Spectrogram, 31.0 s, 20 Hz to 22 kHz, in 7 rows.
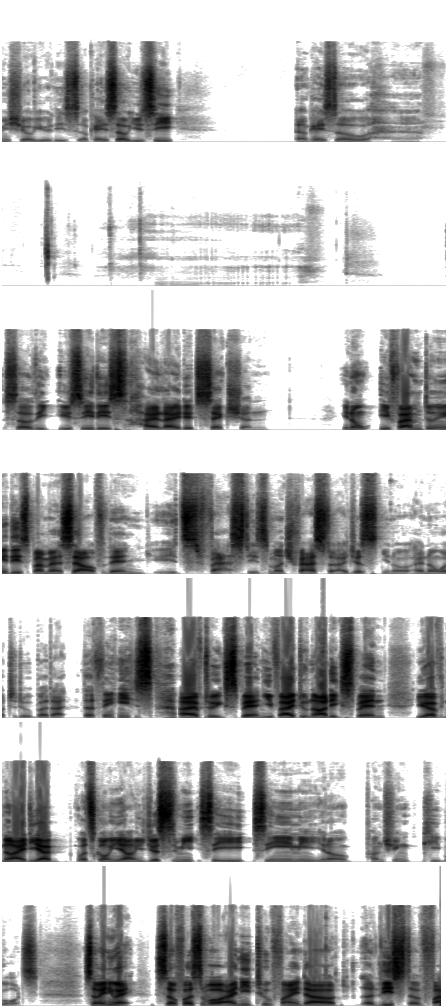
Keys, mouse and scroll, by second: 1.0 r, 1.6 6, 5.1-5.5 c, 5.8 6, 6.6-16.6 scroll up 125, 18.2-21.4 scroll up 11, 22.0 scroll up 1, 23.4 scroll up 11, 27.2 c, 27.4 c, 28.1 c, 28.7 6.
